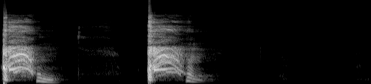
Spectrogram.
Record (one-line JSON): {"cough_length": "3.7 s", "cough_amplitude": 29204, "cough_signal_mean_std_ratio": 0.35, "survey_phase": "alpha (2021-03-01 to 2021-08-12)", "age": "65+", "gender": "Male", "wearing_mask": "No", "symptom_cough_any": true, "symptom_fatigue": true, "smoker_status": "Never smoked", "respiratory_condition_asthma": false, "respiratory_condition_other": false, "recruitment_source": "REACT", "submission_delay": "1 day", "covid_test_result": "Negative", "covid_test_method": "RT-qPCR"}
